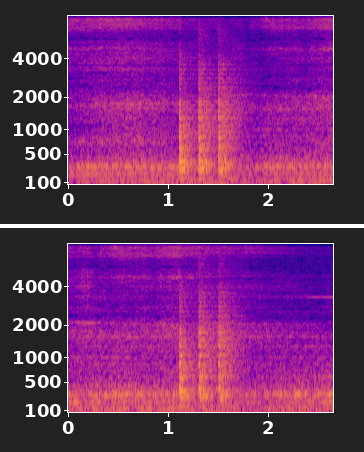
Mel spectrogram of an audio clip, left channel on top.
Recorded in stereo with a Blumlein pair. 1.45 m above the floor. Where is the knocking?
15° left, 1.1 m.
